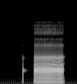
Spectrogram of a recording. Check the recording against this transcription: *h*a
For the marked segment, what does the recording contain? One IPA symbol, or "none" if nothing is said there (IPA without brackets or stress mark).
ʔ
